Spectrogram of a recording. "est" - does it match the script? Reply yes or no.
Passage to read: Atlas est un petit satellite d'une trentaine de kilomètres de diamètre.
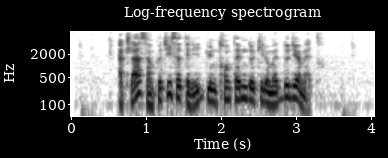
no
